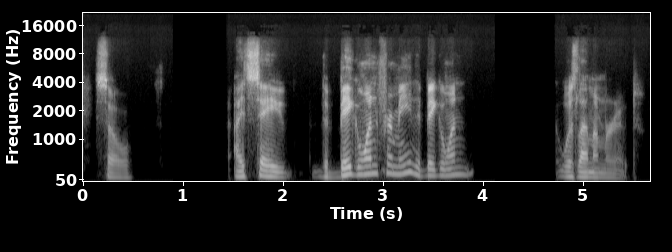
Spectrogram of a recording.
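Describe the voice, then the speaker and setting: A man with an American accent and a medium pitch talks fairly slowly, with very wide pitch swings and long, frequent pauses. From Canada. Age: 50s. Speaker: meditation teacher and musician. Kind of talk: casual interview chat. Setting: video call.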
